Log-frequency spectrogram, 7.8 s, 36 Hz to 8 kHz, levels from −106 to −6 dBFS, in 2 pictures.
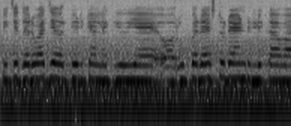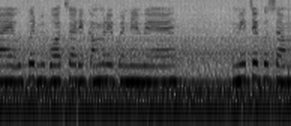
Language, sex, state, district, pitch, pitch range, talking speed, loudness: Hindi, female, Rajasthan, Bikaner, 80 Hz, 75-80 Hz, 185 wpm, -13 LUFS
